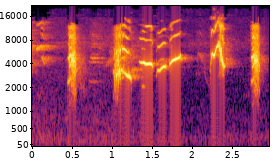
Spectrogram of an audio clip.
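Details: Ngeplong-style Oriental magpie-robin song, meant to prompt birds that rarely sing: isolated loud chips framing a middle run of rising whistled slurs and a sharp up-down note, with quiet gaps between.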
